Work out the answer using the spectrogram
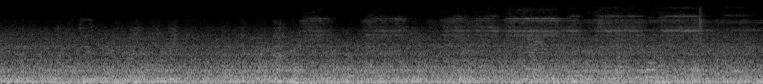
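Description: Class 455 electric multiple unit running at speed, heard from inside the carriage: a steady low rumble of wheels on rail, with faint high-pitched wheel squeal coming and going from about three seconds in.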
